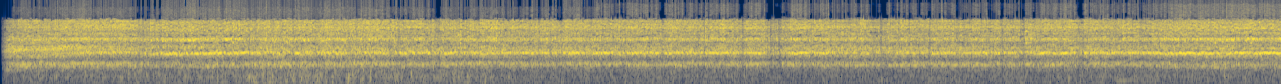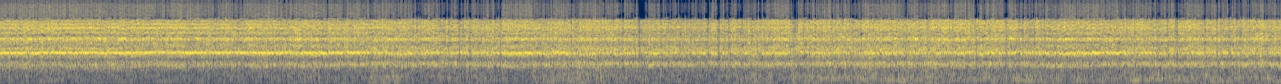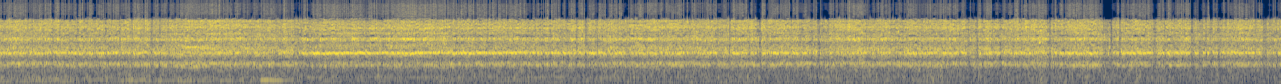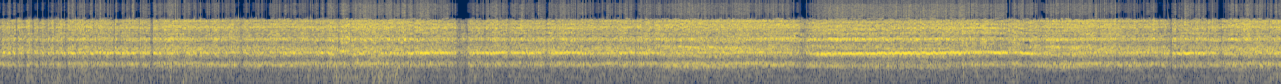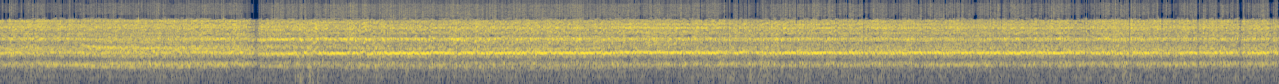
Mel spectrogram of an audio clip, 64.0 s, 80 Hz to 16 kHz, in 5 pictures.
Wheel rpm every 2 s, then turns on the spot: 190, 220, 230, 230, 230, 230, 210, 220, 230, 230, 230, 230, 230, 230, 230, 230, 230, 230, 230, 230, 230, 230, 230, 220, 230, 230, 220, 210, 220, 230, 230, 230.
none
